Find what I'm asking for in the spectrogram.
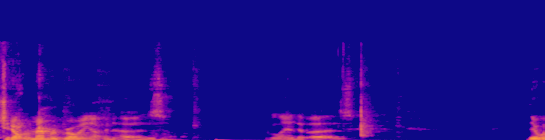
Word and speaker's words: Uz: That's spelled U-Z, ladies and gentlemen. – Not Oz, Uz.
